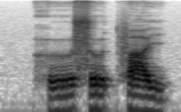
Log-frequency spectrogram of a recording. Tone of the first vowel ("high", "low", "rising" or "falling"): rising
